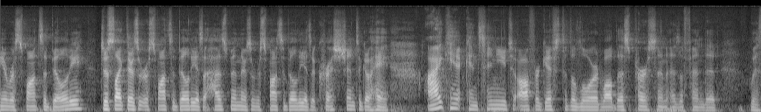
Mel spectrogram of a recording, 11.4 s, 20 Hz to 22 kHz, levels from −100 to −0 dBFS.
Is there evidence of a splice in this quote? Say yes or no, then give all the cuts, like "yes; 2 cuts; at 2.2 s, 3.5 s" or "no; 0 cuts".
no; 0 cuts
